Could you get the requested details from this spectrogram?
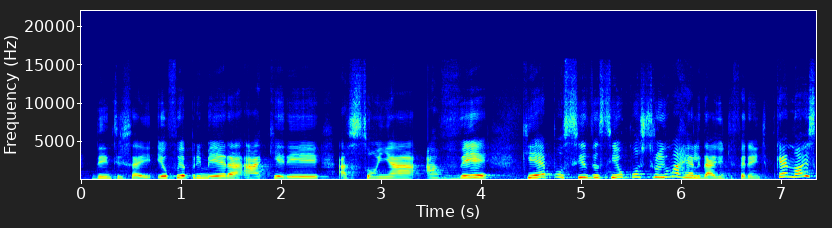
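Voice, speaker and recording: Over noticeable background noise, a woman speaks in a high pitch at a moderate pace with hardly any pauses and very wide pitch swings. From Bahia, Brazil (Ilhéus). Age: 40s. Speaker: psychologist and women's mentor. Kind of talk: podcast interview.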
